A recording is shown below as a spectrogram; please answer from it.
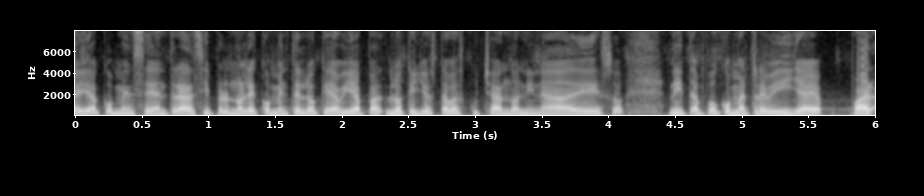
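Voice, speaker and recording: A woman's voice: mid-range voice, dark tone, clean tone, no room sound. A woman recounting her own paranormal experience in a hesitant way, with many tag questions and restarts. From Peru. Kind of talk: first-person testimony, casual storytelling.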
